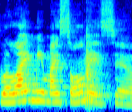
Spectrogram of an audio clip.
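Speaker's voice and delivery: ordinary delivery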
